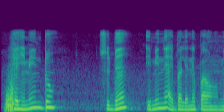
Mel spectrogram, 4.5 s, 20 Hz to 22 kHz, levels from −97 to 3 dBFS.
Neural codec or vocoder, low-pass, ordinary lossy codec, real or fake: none; 7.2 kHz; none; real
